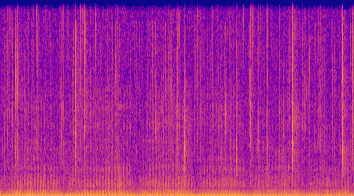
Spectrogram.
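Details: Domestic cat purring beside a cozy crackling fireplace, a relaxation mix for deep sleep: a low, steady rumble swelling and easing with each breath, under sharp scattered pops and crackles from the fire.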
